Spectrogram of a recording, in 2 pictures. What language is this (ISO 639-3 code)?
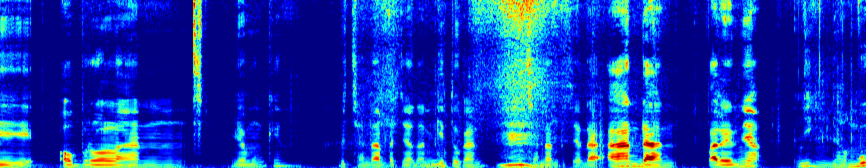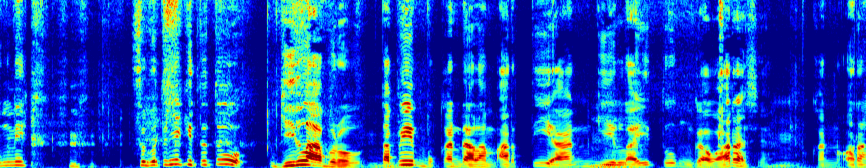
ind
